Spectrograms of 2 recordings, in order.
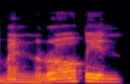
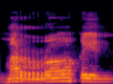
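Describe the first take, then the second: First: The n is kept separate before the r. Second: The n merges fully into the r.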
